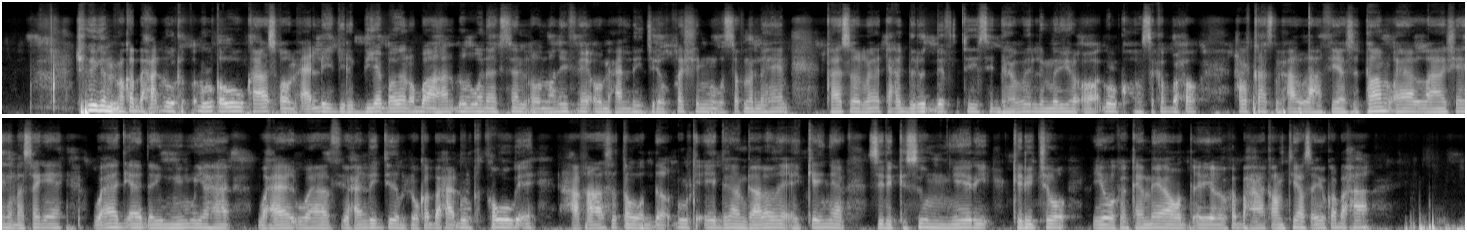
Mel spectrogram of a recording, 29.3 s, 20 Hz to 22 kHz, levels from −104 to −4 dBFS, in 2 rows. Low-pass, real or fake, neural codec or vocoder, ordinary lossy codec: none; fake; codec, 44.1 kHz, 2.6 kbps, SNAC; none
